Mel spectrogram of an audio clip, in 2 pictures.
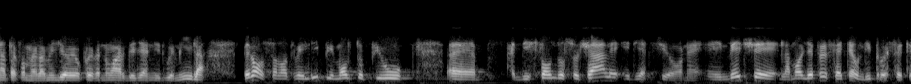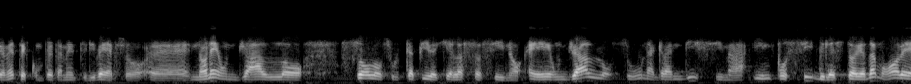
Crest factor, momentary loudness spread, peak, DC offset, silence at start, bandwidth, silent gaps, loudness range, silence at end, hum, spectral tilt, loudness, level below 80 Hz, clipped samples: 20 dB; 12 LU; -6 dBFS; under 0.1%; 0 s; 6.2 kHz; none; 2 LU; 0 s; none; -6 dB/octave; -25 LUFS; -70 dBFS; under 0.1%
